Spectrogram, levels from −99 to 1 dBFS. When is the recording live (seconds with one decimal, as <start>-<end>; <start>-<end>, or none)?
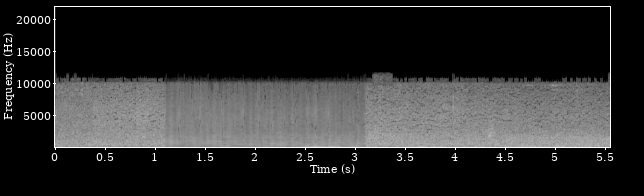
0.0-1.1; 3.1-5.6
